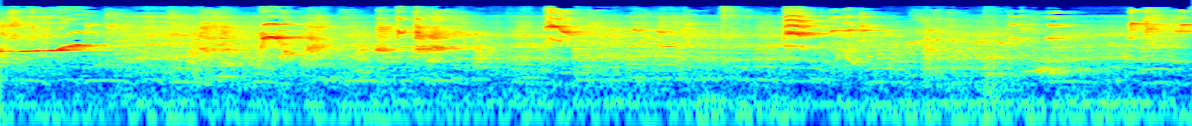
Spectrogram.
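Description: A parrot screeches loudly.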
